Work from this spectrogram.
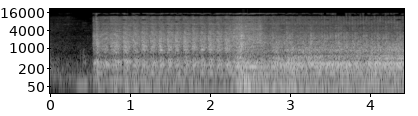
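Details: VW Transporter T4 at 390,875 km, first start after oil and filter change, air in the fuel system from the filter change: catches after a brief crank, then a slightly uneven, rough idle with a wavering beat; hard start.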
